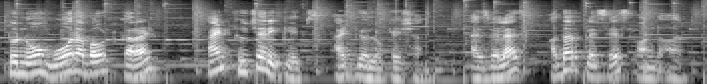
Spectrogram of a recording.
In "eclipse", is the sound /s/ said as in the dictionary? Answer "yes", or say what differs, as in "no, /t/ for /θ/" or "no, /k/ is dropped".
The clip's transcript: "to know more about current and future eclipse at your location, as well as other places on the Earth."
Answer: yes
